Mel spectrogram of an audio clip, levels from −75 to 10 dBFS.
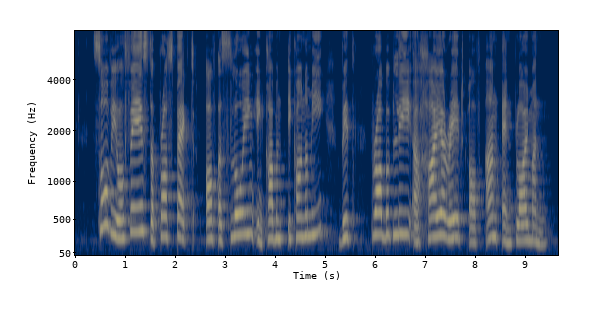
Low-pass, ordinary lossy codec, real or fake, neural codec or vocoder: none; none; real; none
